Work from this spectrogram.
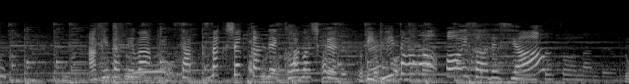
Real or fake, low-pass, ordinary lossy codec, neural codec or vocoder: real; 7.2 kHz; none; none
